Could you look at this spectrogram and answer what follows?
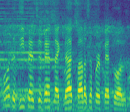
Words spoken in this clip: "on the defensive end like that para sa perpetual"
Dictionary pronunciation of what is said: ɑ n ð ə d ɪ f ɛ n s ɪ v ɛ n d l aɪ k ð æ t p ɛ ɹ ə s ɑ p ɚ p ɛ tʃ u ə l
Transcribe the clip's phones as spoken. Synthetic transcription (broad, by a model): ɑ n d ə d ɪ f ɛ n s ɪ v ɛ n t l aɪ k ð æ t b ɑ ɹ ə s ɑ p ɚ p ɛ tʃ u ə l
